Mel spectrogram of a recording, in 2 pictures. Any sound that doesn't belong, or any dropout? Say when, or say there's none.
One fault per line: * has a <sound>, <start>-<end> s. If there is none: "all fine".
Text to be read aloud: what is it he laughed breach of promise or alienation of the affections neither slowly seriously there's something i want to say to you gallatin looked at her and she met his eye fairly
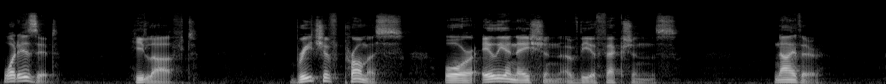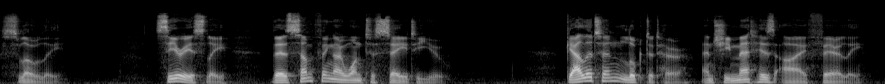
all fine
